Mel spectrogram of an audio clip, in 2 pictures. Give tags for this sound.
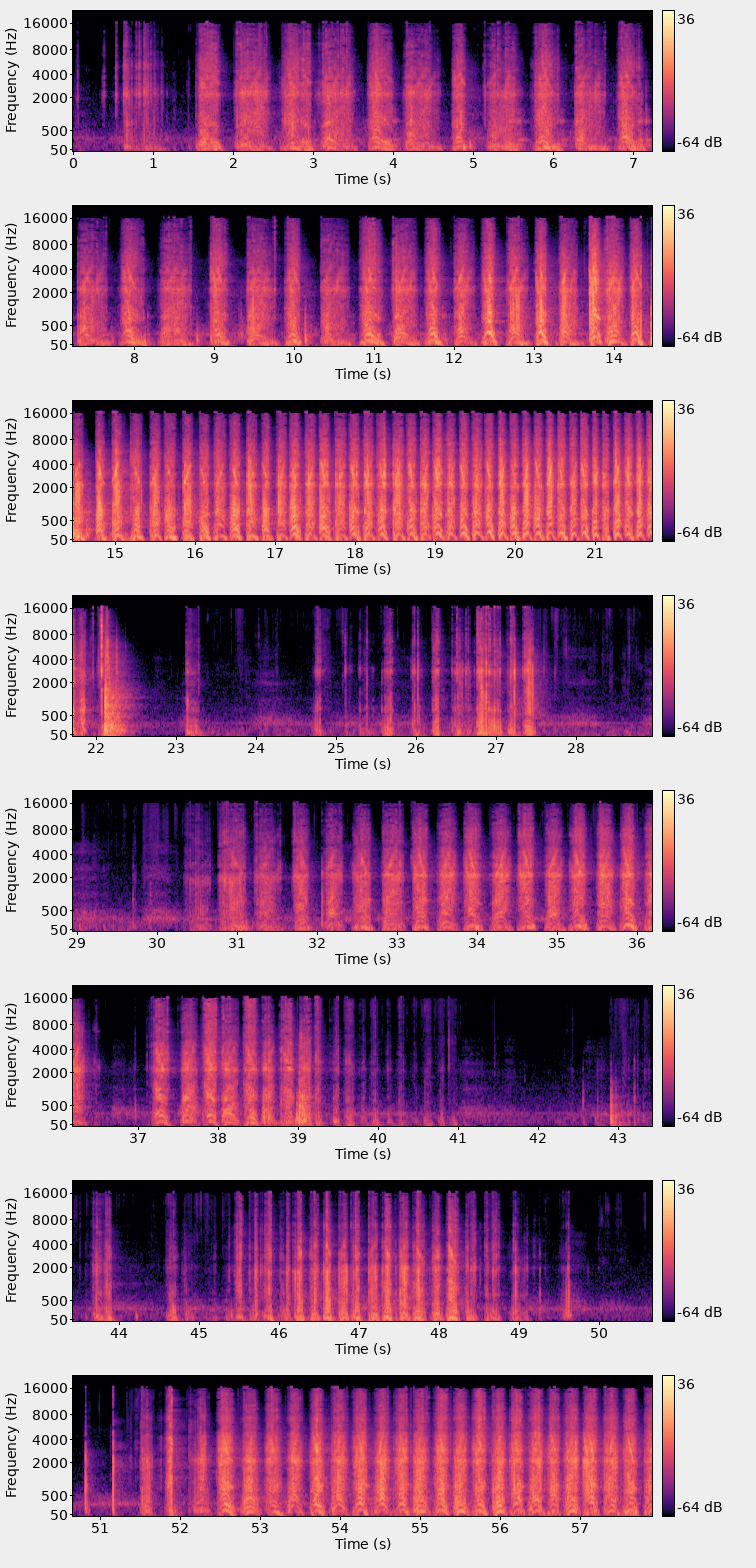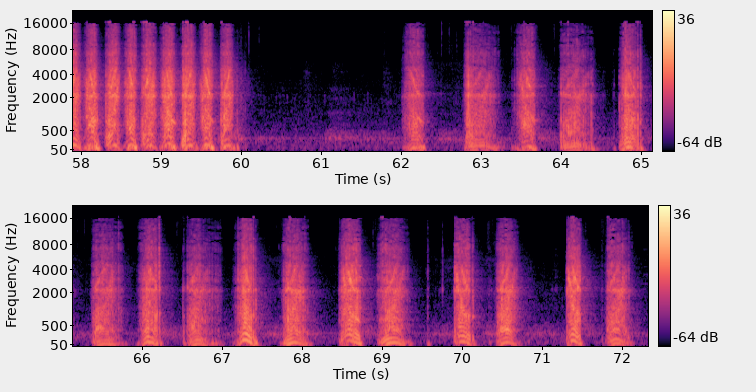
blood bone bones brain break brutal butcher butchers effects flesh fx ge gore gross horror horror-effects hueso knochens os s saw sawing scare scie sierra splat squish tear zombie

